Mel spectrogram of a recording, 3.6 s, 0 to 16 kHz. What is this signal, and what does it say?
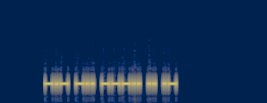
Morse code, heard as a keyed tone, about 45 wpm, 700 Hz. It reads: KD8IA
